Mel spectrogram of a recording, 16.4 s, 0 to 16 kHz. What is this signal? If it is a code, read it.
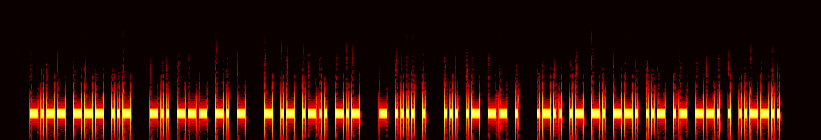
Morse code, heard as a keyed tone, about 21 wpm, 700 Hz. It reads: YOU DONT TALK THE SAME LANGUAGE?
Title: Sentences from Top 1000 Words - Review Part 3 - 22wpm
